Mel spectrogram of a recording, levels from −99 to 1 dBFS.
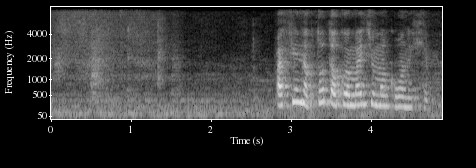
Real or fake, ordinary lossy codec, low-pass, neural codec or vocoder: fake; AAC, 48 kbps; 7.2 kHz; vocoder, 22.05 kHz, 80 mel bands, WaveNeXt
